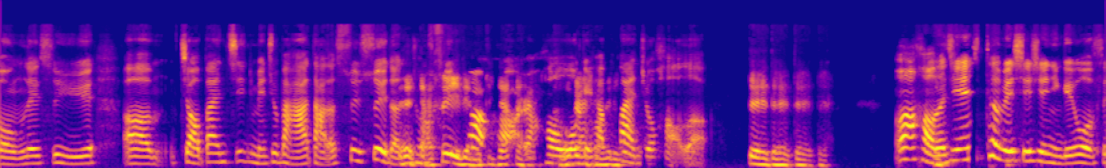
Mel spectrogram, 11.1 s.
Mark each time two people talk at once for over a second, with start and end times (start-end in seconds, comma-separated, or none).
4.0-6.3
